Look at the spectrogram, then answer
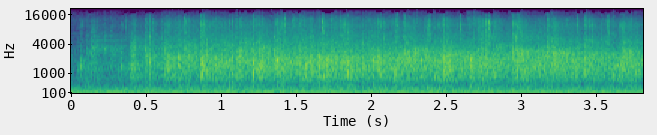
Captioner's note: audience claps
